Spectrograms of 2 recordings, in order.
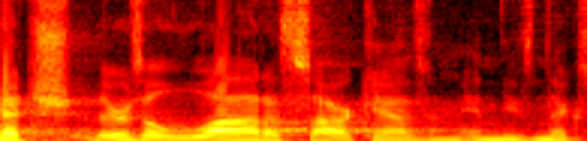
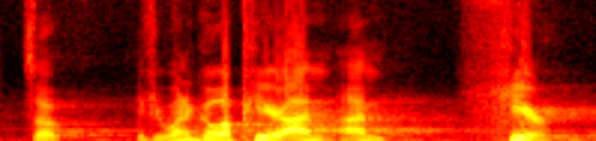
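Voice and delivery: voicing Christ, preached loud; 3 semitones higher, 4 dB louder than usual. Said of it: "That's Christ, says Paul".

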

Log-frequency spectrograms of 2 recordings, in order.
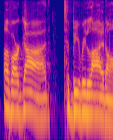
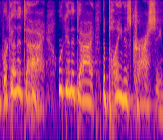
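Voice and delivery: much higher, panicked cry; panicked yelling; 7 semitones higher than usual. Retold or imitated. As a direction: imitate passengers sure they will die. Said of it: "people are yelling".

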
